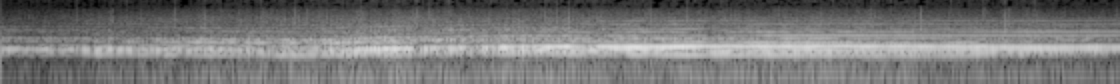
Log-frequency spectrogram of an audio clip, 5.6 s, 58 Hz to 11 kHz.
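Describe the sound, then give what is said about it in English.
An air raid siren wails steadily in Britain within 8 minutes of Chamberlain's declaration, a false alarm; its harmonic tone swells and rises in pitch after the first couple of seconds, then holds loud and sustained with no voices. “Within 8 minutes of Chamberlain's declaration, the air raid sirens began to wail, and it seemed that the worst had happened.”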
